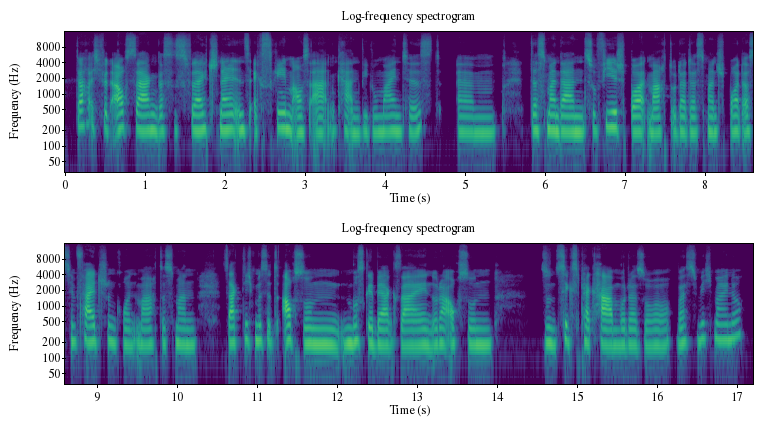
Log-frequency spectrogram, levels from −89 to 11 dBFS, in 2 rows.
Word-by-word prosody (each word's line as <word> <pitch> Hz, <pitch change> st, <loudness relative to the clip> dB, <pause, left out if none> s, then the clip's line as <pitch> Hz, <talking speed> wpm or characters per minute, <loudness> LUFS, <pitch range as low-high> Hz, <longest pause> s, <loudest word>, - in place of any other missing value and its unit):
Doch, 235 Hz, 0 st, +3 dB
ich -, -, -6 dB
würd' 215 Hz, -, -3 dB
auch 215 Hz, +2 st, +6 dB
sagen, 200 Hz, -2 st, +4 dB
dass 195 Hz, 0 st, -6 dB
es 200 Hz, -, -7 dB
vielleicht 200 Hz, +1 st, +2 dB
schnell 205 Hz, 0 st, +2 dB
ins 205 Hz, -1 st, -1 dB
Extrem 210 Hz, 0 st, -1 dB
ausarten 185 Hz, +1 st, 0 dB
kann, 175 Hz, 0 st, -3 dB
wie 185 Hz, -, -6 dB
du 185 Hz, -, -6 dB
meintest, 190 Hz, -, -4 dB, 0.2 s
ähm, 180 Hz, 0 st, -4 dB, 0.4 s
dass 200 Hz, 0 st, -2 dB
man 195 Hz, -1 st, +4 dB
dann 185 Hz, -1 st, +4 dB
zu 205 Hz, +1 st, -3 dB
viel 225 Hz, +3 st, +2 dB
Sport 185 Hz, -3 st, +3 dB
macht 180 Hz, 0 st, 0 dB
oder 185 Hz, 0 st, -2 dB
dass 180 Hz, 0 st, -5 dB
man 185 Hz, -1 st, -1 dB
Sport 195 Hz, 0 st, -3 dB
aus 190 Hz, +1 st, -2 dB
dem 210 Hz, -1 st, -5 dB
falschen 200 Hz, -1 st, +3 dB
Grund 185 Hz, 0 st, -6 dB
macht, 180 Hz, 0 st, -4 dB
dass 190 Hz, +1 st, -7 dB
man 180 Hz, -1 st, -3 dB, 0.3 s
sagt: 200 Hz, +1 st, +2 dB
„Ich 215 Hz, -3 st, -6 dB
muss 215 Hz, -2 st, -2 dB
jetzt -, -, -7 dB
auch 215 Hz, -, +7 dB
so 190 Hz, 0 st, 0 dB
'n 185 Hz, 0 st, 0 dB
Muskelberg 190 Hz, -3 st, +1 dB
sein 175 Hz, 0 st, +1 dB
oder 180 Hz, +1 st, +1 dB
auch 190 Hz, -, 0 dB
so 180 Hz, -1 st, -4 dB
'n 180 Hz, 0 st, -2 dB, 0.6 s
so 195 Hz, -, -4 dB
'n 190 Hz, -, 0 dB
Sixpack 195 Hz, -1 st, -3 dB
haben 175 Hz, -1 st, +6 dB
oder 180 Hz, 0 st, -2 dB
so.“ 175 Hz, +1 st, -5 dB
Weißt 200 Hz, +2 st, -5 dB
du, -, -, -5 dB
wie -, -, -3 dB
ich 230 Hz, -, -15 dB
meine? 230 Hz, +3 st, -3 dB
190 Hz, 205 wpm, -24 LUFS, 180-205 Hz, 0.6 s, auch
